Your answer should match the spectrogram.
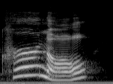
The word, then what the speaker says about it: colonel: There is no L because in the word colonel, there is an R sound. And yes, I know, it's weird, but that's the only word in English that is spelled with an L but pronounced with an R. So to say this word, you want to start with a k sound and then bring the tongue up for the R. Cur, like the word sucker.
